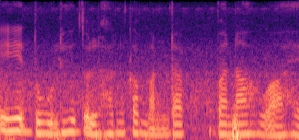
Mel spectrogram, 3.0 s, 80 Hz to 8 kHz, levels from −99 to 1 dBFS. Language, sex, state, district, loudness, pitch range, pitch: Hindi, female, Punjab, Kapurthala, -18 LUFS, 165-200 Hz, 175 Hz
